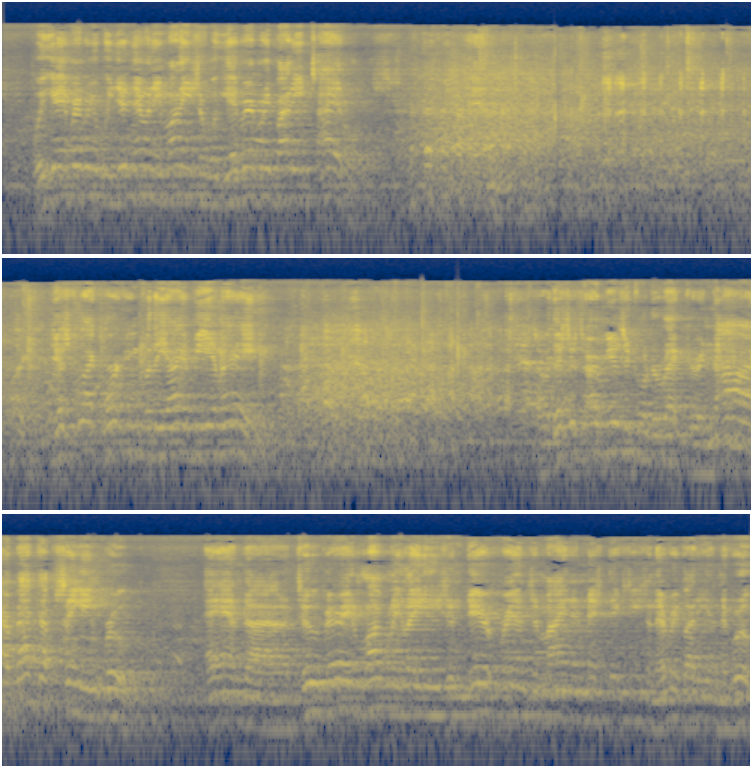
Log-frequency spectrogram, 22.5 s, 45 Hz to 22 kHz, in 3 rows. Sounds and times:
Male speech, man speaking: 0.3 - 3.9, 8.0 - 10.2, 12.8 - 16.4, 17.0 - 22.4
Chuckle, chortle: 4.0 - 7.9
Applause: 5.1 - 7.8, 11.6 - 12.4.

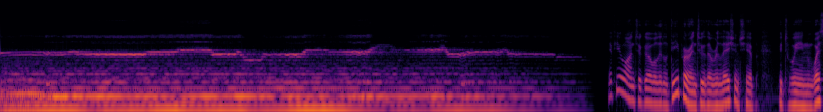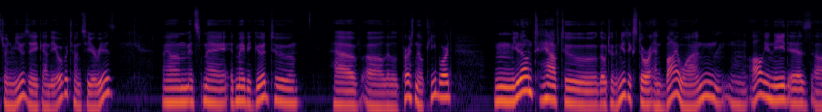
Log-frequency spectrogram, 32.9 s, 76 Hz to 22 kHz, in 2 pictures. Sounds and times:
Music: 0.0 - 11.9
Speech: 12.2 - 18.8, 19.7 - 22.5, 23.1 - 25.6, 26.4 - 32.9.

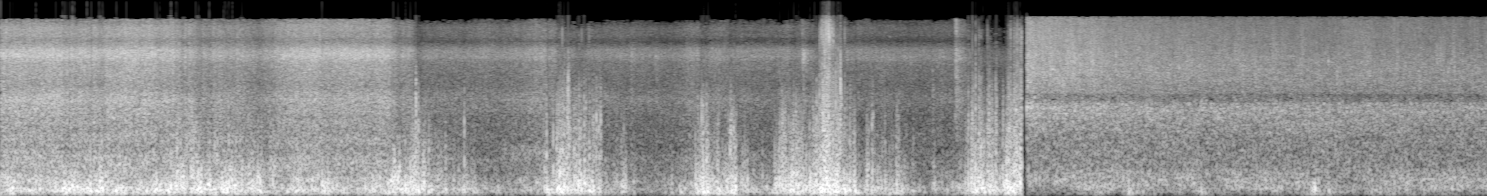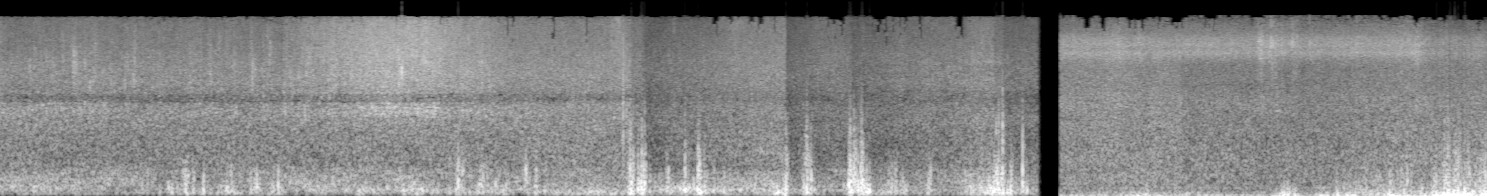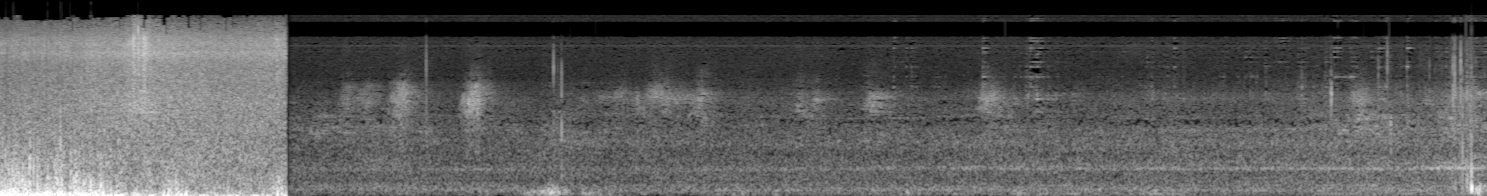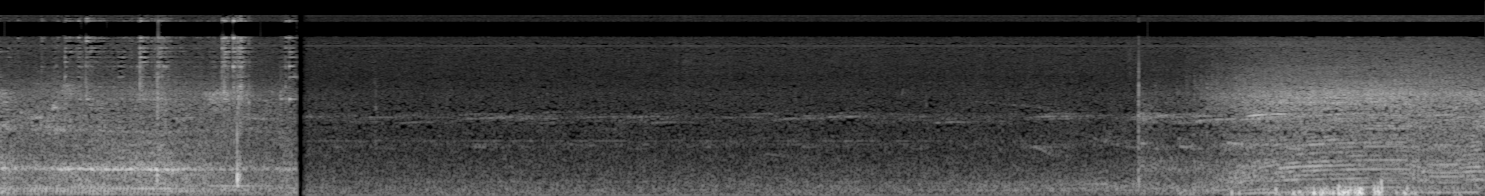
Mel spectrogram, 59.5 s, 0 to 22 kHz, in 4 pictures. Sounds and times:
Rain: 0.0 - 32.6.

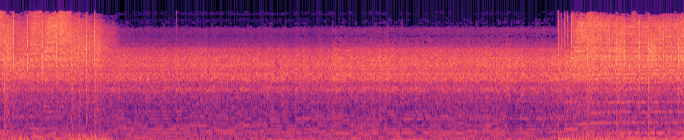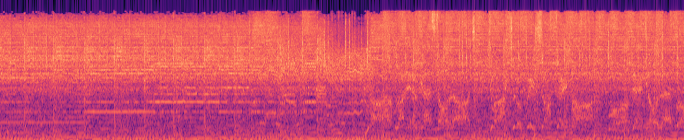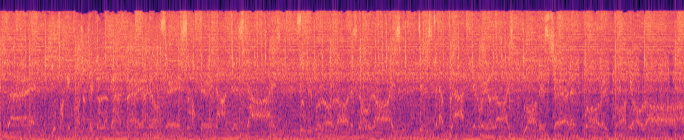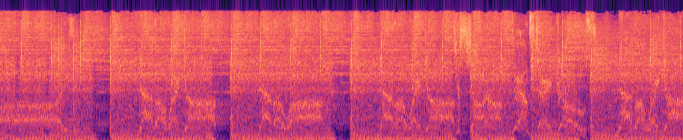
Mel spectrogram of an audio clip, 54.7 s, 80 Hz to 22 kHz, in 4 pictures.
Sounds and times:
Heavy metal: 0.0 - 54.7.

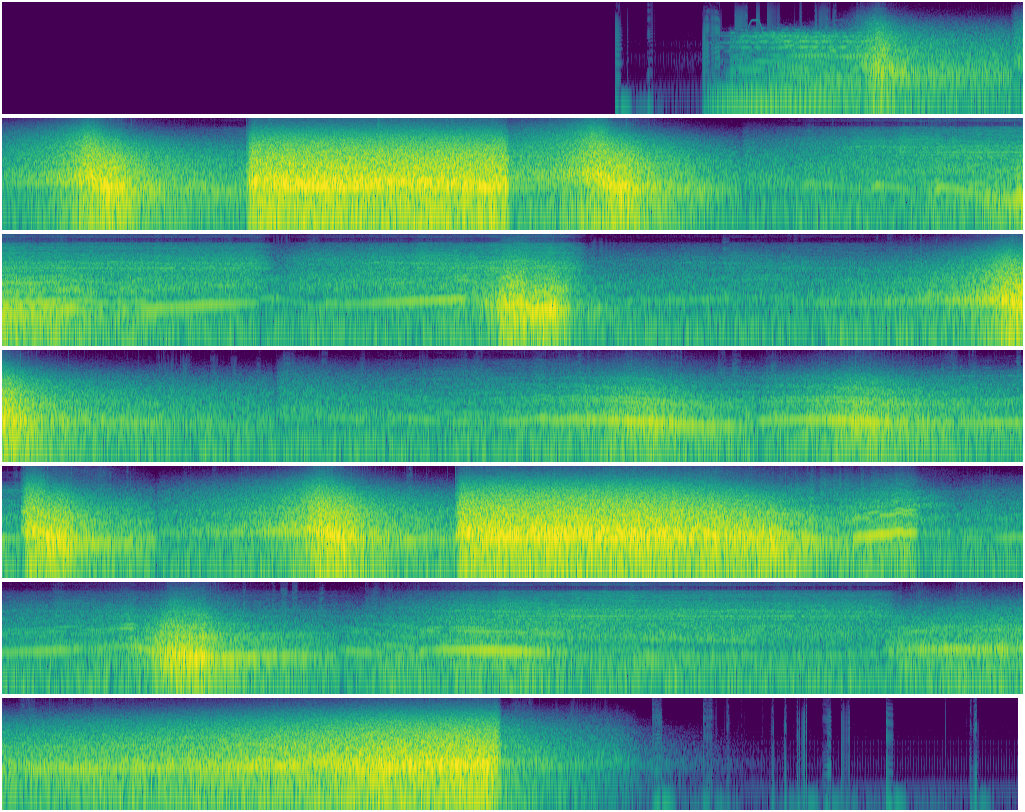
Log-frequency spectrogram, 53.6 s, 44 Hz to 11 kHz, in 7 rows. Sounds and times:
Car: 5.3 - 50.9.

